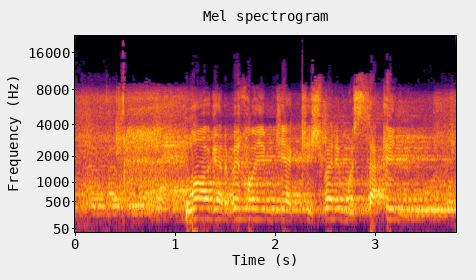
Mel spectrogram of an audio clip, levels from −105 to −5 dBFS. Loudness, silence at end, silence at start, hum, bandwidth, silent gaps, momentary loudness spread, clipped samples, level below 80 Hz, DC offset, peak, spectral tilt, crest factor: -13 LUFS; 0 s; 0 s; none; 11.5 kHz; none; 4 LU; under 0.1%; -58 dBFS; under 0.1%; 0 dBFS; -0.5 dB/octave; 14 dB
